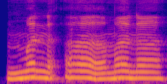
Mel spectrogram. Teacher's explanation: باریک پڑھا جائے گا، من آمن، یہ اظہار کا قاعدہ ہے، نون ساکن کے بعد الف آ رہا ہے تو اس کو ظاہر کر کے پڑھنا ہوتا ہے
